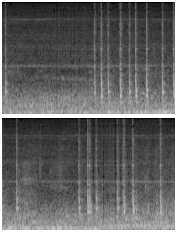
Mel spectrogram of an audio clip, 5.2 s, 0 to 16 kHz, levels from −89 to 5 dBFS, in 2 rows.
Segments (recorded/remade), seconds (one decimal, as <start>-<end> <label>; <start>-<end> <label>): 0.0-0.8 recorded; 0.8-1.4 remade; 1.4-3.9 recorded; 3.9-4.5 remade; 4.5-5.2 recorded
